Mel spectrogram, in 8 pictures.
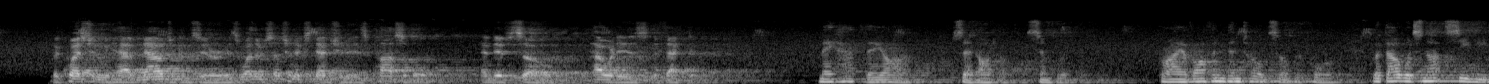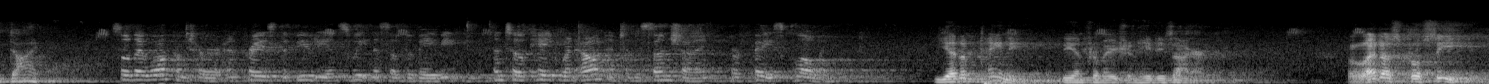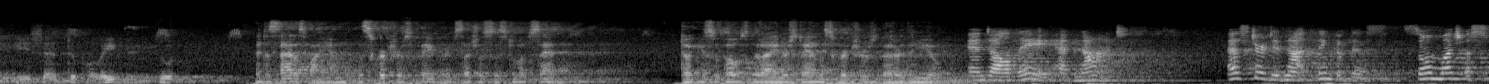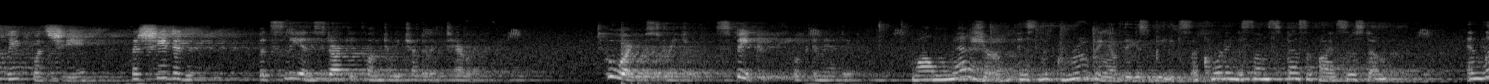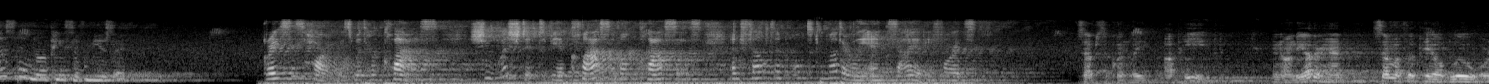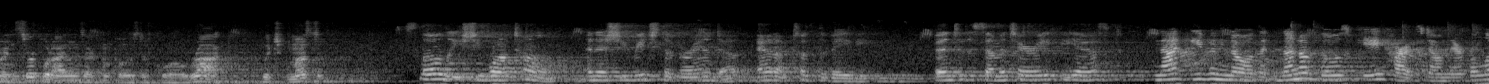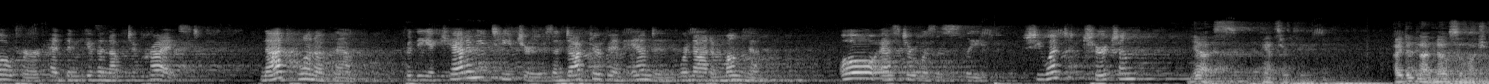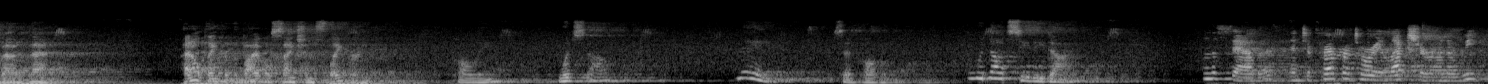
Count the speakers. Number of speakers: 10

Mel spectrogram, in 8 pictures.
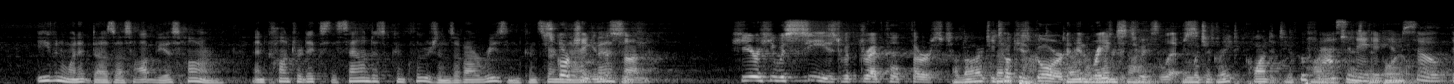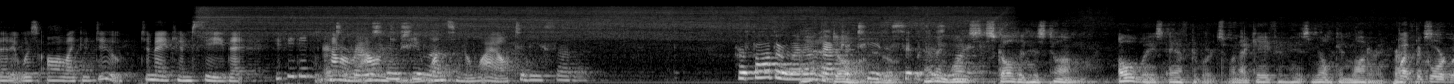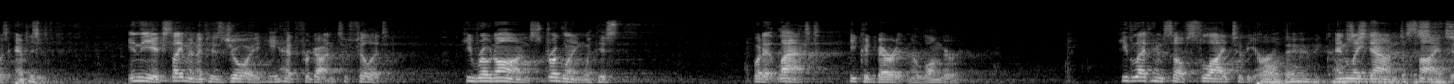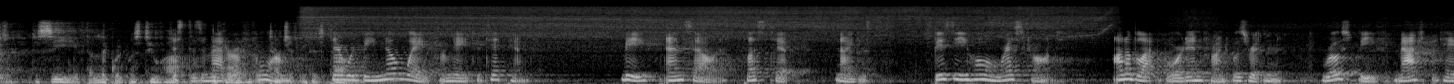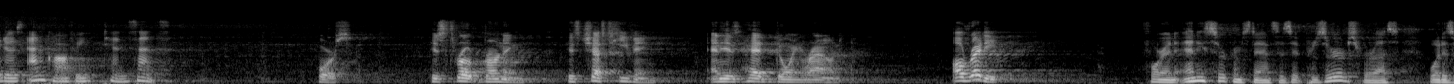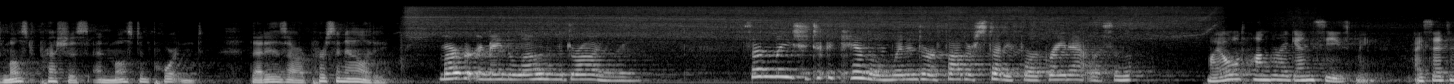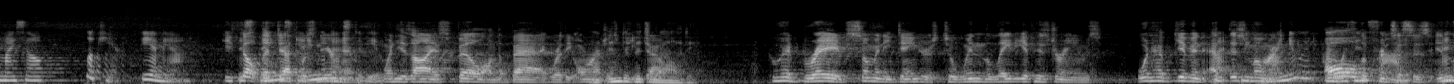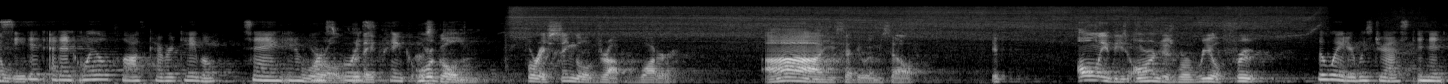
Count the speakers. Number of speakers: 5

